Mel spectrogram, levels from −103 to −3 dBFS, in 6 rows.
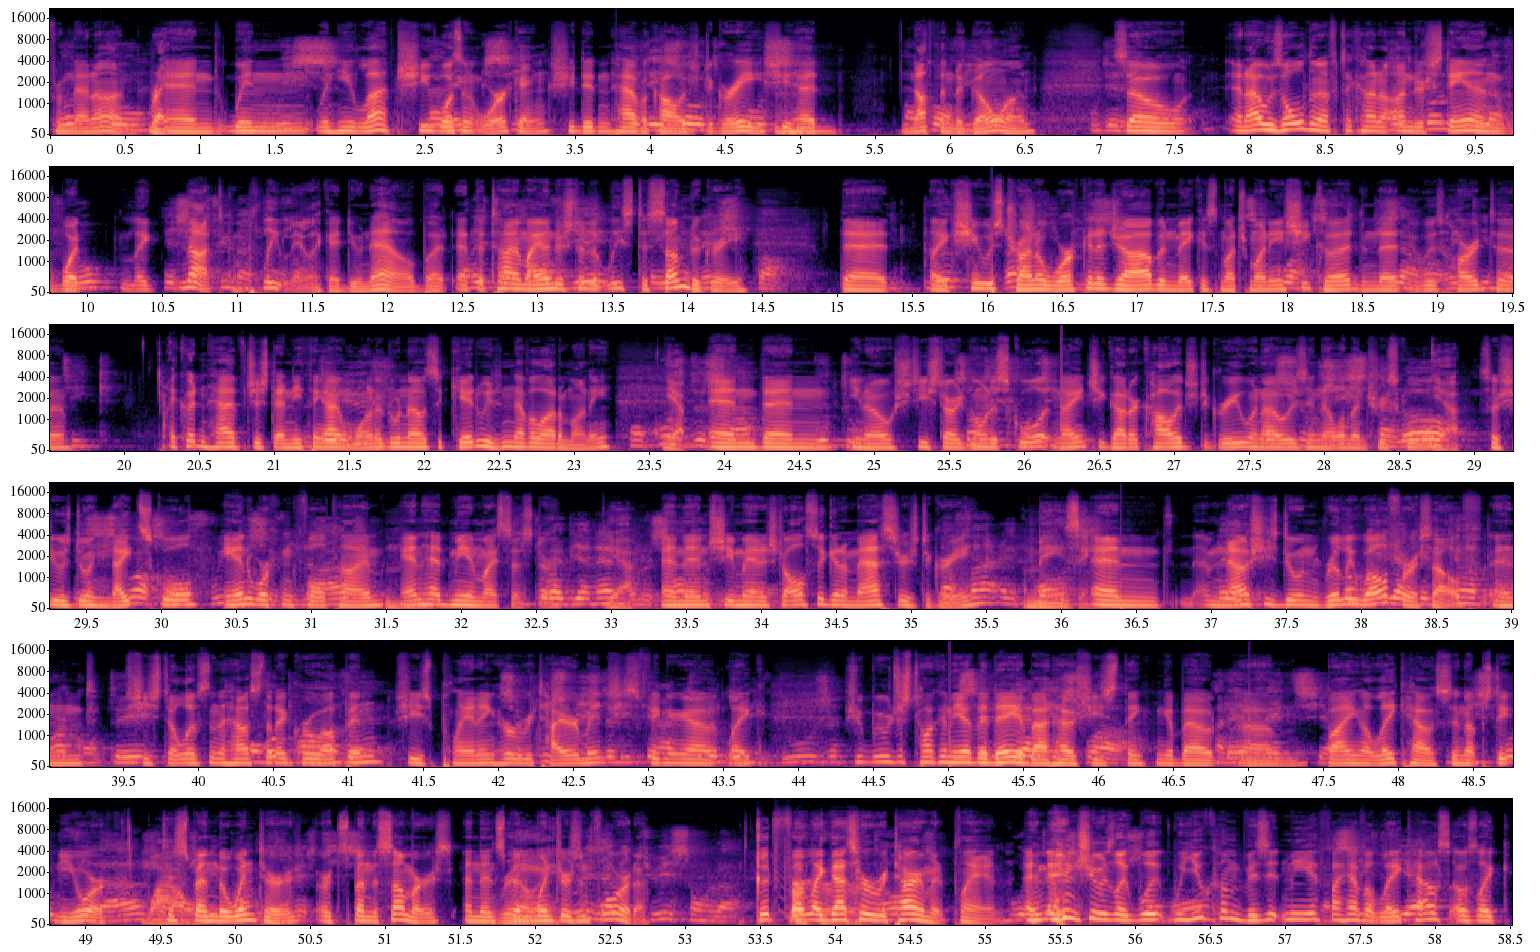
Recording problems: voice in the background; loud; throughout; 9 dB below the speech

